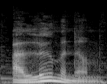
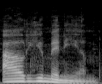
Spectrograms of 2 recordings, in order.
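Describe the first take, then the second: First: It is said in an American English accent. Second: It is said in a British English accent. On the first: "The American English pronunciation is aluminum" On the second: "in British English, it is called aluminium"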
